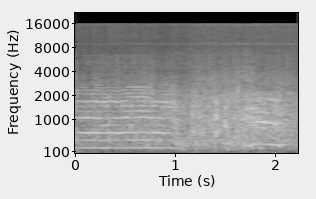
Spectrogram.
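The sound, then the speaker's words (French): A loud, deep cow moo inside a barn holding three dung-covered cows, a single drawn-out bellow of about two seconds heard alone with no talk. “Ça sent la pisse et les bêtes. Trois vaches pleines de bouse.”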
